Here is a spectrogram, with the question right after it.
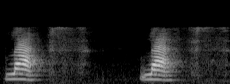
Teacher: the word laughs this gh is actually an F sound right there's no vibration in my vocal cords so the f is actually a voiceless sound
